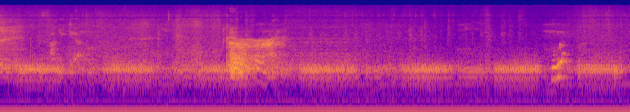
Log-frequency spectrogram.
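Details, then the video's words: Sally, a small abandoned cat with patchwork fur at North London Cats Protection, playful and fond of company, purrs loudly in a steady rumble that swells and fades in alternating phases indoors, broken by a brief rustling burst and a short squeak near the end. "Sally turns it up to eleven. Prrrrrrrr"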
